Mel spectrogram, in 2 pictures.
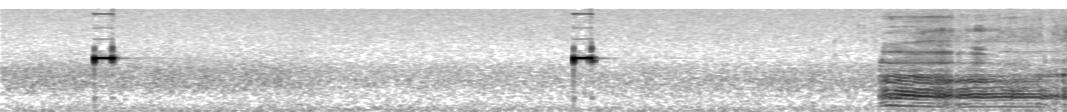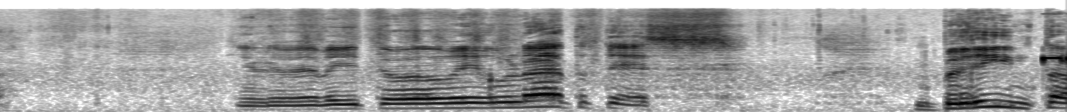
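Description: A fishing bite alarm gives short, sharp electronic beeps.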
